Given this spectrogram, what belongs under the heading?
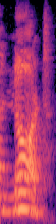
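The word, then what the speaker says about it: knot: तो के एन ओ टी, के एन ओ टी, तो यहाँ पर के बाद जो है एन है तो के को प्रोनाउंस नहीं किया जाएगा।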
